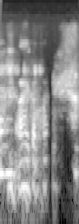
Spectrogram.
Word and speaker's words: Iglehart: I was like, is it Eagle? Iglehart.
